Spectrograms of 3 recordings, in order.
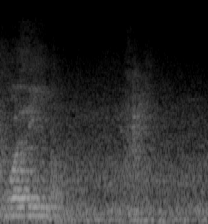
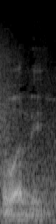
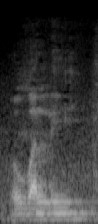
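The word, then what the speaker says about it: WALL-E: C'est ma prononciation qui n'est pas bonne. C'est ça le le mot français. En français, c'est Wali. Wali.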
